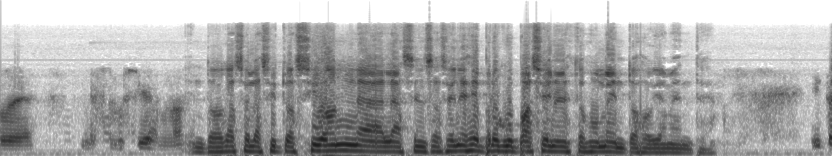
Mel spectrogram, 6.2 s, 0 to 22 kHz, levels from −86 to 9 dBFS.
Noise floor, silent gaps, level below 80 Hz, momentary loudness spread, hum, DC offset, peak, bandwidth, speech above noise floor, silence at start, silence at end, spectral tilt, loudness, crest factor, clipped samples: -29 dBFS; none; -36 dBFS; 20 LU; none; under 0.1%; 0 dBFS; 12.5 kHz; 20 dB; 0 s; 0 s; -5 dB/octave; -9 LUFS; 10 dB; under 0.1%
